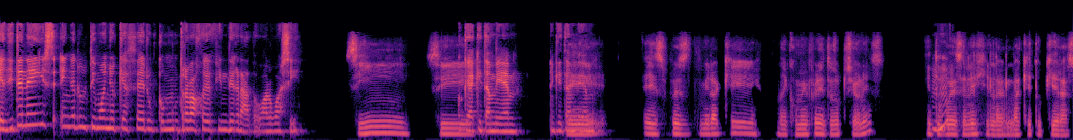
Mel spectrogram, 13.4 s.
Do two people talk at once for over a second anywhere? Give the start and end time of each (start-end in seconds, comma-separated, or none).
none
